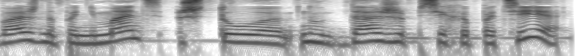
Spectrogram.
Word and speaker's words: психопатия: Вообще, Гриша, если честно, я только что погуглила, и правильное ударение – это психопатия. Простите, ради бога, мы исправимся прямо сейчас. Психопатия и социопатия.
